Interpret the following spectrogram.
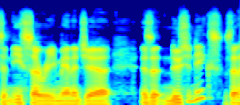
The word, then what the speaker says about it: Nutanix: Is it Nutanix? Is that how you say it? That's correct. Yeah, at Nutanix, where he started his career back in 2016.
